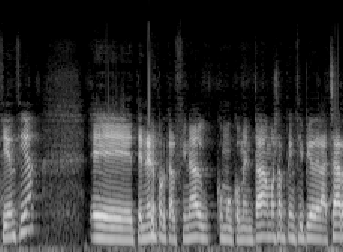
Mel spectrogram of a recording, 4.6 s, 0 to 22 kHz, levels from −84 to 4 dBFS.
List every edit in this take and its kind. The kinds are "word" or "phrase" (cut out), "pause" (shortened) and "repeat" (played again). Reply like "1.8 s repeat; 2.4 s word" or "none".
2.1 s word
